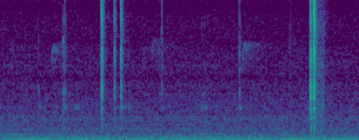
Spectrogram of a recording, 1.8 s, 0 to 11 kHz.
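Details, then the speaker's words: Ford 801 tractor distributor with 12 volts applied, checking spark gap timing: a few sharp snapping clicks over quiet background as the ignition points open and spark; ignition firing normally. "that's the points opening up"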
